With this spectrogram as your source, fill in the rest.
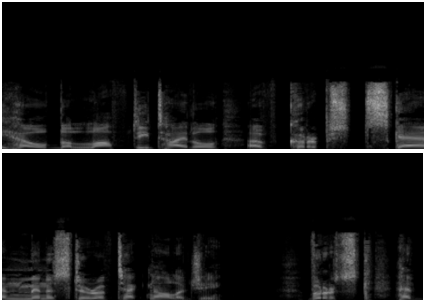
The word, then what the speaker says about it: Kursp: Kursp, pronounced Kursp, was the capital of the Republic of Kurspan,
